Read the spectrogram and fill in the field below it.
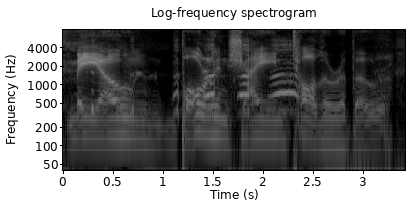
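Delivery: put-on old judge's slow declaration to his darling; amorous old judge. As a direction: draw it out like a bewigged old judge. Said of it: "he comes into the pub and he says".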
